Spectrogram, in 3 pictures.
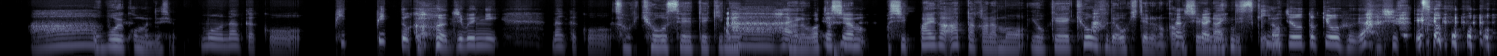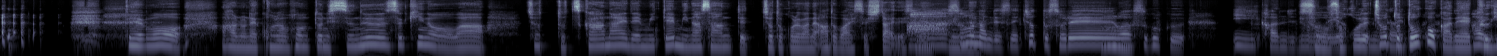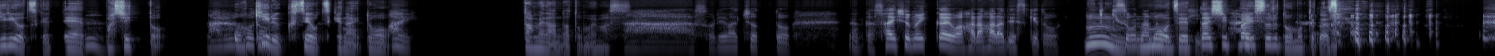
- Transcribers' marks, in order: laughing while speaking: "こう"; chuckle; laughing while speaking: "しれないんですけど。そう"; laugh; laugh
- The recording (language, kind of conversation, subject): Japanese, podcast, 朝起きて最初に何をしますか？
